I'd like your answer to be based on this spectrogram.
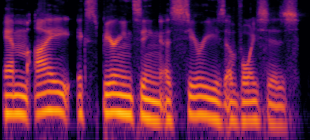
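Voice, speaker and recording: A man talking casually as a player in a roleplaying game, measured and questioning as he thinks aloud. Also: fairly low pitch, clear, resonant tone, no echo, clean studio sound. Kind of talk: casual, thoughtful game talk.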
